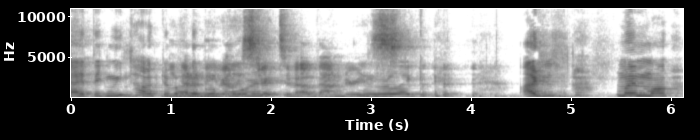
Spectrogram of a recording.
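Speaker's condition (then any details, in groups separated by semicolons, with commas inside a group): Cerebral palsy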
